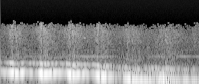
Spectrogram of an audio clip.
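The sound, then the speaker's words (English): A bull roarer, a piece of wood tied to a rope and spun round the head, makes a continuous low whooping drone that throbs in steady pulses and sinks slightly in pitch as it goes on. “bull roarers. A piece of wood tied to a rope spun round the head that makes this strange whooping sound.”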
